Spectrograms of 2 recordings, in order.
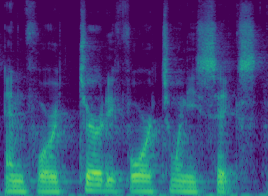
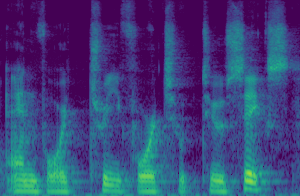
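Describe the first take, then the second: First: The numbers are combined into larger grouped numbers. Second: The numbers are read one digit at a time. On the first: This is how it is said in the US. "is pronounced as" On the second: This is how it is said in Europe. "as it would be pronounced in Europe"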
